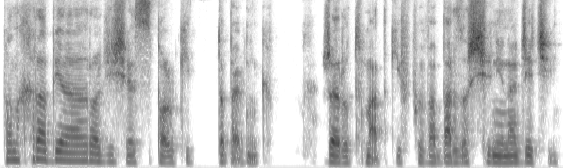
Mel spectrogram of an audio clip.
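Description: Man acting a slow, gravelly old doctor. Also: medium pitch. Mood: calm, blunt. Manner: deliberate, unruffled, pedantic. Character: phlegmatic, blunt old German male doctor. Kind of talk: dramatized audiobook reading.

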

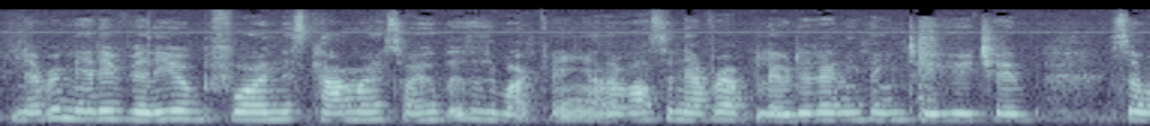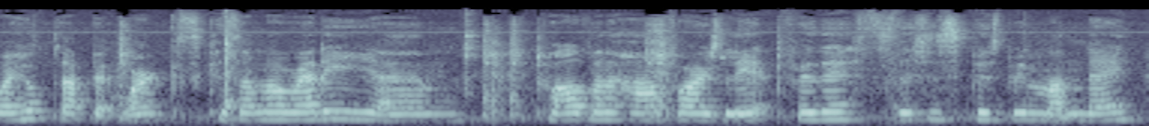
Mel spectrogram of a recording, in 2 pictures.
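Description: A young woman of eighteen with a Northern Irish accent talks casually and self-deprecatingly into a webcam in her small bedroom. Her voice has a gravelly fry to it. The built-in mic picks up clear hiss and background noise. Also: on the high side, level tone, a little fast. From Northern Ireland. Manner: chatty, self-deprecating, many ums. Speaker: vlogger. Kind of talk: casual vlog chat. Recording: noisy home webcam recording.

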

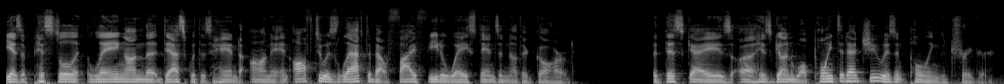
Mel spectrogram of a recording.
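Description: A man's voice: on the low side, brisk. A man improvising narration as the storyteller of a tabletop roleplaying game.

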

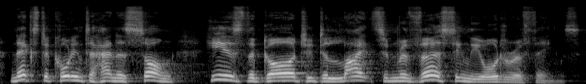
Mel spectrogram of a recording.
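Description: A man reading a historical sermon aloud as a preacher would, in an earnest, formal, rhetorical manner. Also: mid-range voice. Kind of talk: sermon read aloud, solemn measured preaching.

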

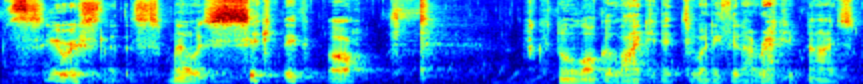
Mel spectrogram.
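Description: An actor playing an uneasy paranormal investigator who haltingly narrates his tape log in a horror audio drama, with a gravelly voice. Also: low-pitched, sing-song, a bit bright, exaggerated voice. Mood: disgusted, uneasy. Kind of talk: horror audio drama, first-person found-tape monologue.

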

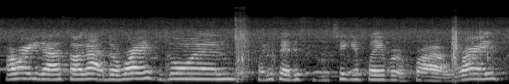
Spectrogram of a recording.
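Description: A woman's voice: a little high, steady tone, normal speed. A woman in her thirties chatting casually to viewers while she cooks in her home kitchen, recorded by a camera on the counter. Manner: chatty, talks to viewers as "y'all", scolds kids. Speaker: vlogger cooking at home. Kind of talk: casual cooking vlog chat. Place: small home kitchen at night. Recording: echoey kitchen with faint noise.

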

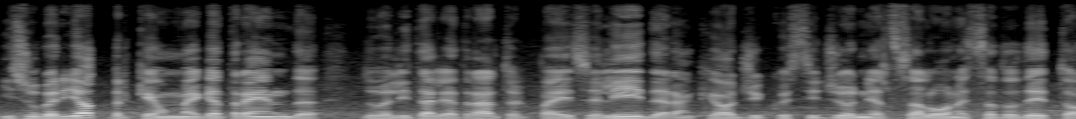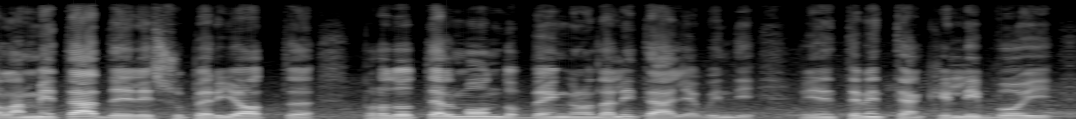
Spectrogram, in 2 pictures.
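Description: Male interviewer, mid pitch, informal and chatty, slight fair-stand background noise. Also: steady tone, fast talker, hardly any pauses, a bit bright. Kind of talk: conversational interviewing. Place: open trade-show stand. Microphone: shared handheld microphone. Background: faint ambient noise.

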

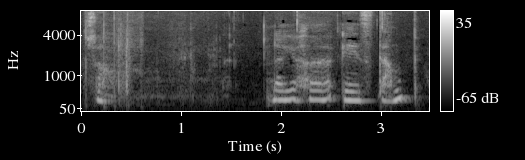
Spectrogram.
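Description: A woman playing a gossipy, attentive female vampire hairstylist in a gentle, unhurried, breathy whisper for an ASMR roleplay. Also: on the high side, flat delivery, slight background noise. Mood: soft, attentive. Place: small decorated room, indoors.

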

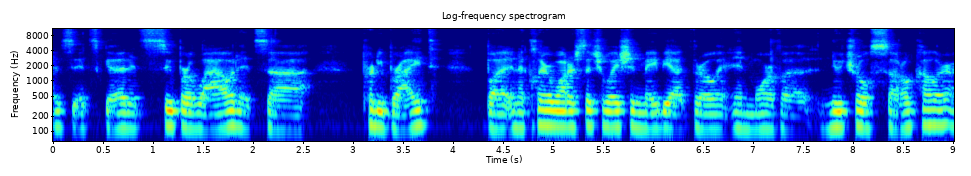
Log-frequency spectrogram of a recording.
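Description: Relaxed young man rambling about tackle. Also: medium pitch. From Texas. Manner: relaxed, rambling, lots of fillers. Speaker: fishing guide. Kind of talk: casual tutorial to camera. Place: small room indoors. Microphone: webcam at desk.

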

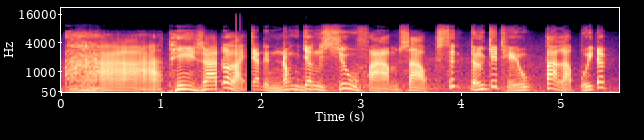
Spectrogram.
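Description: A man's voice: mid-range voice, big pitch swings, moderate pace, creaky, bright, forceful tone, slight background noise, full character voice. A man voicing a boastful, vain and theatrical villain in a children's cartoon, with a pompous, exaggerated delivery. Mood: grandiose. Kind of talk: animated cartoon dubbing.

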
